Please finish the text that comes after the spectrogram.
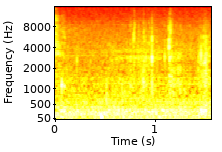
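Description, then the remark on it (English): Crisp crunching from someone biting into a crunchy bone marrow taco, with a few sharp cracks and chewing over a steady low background; nobody speaks. “It looks like carnitas. But it's not. It's bone marrow. It's crunchy.”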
